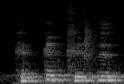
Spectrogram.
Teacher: 혀의 뒷부분과 열린 입천장 사이에서 나는 소리래요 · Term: 열린 입천장 소리, 여린 입천장 소리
